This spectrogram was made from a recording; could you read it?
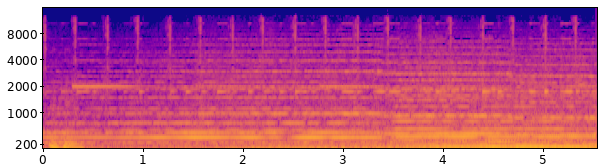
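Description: clock ticking

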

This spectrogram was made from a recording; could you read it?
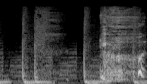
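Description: cough

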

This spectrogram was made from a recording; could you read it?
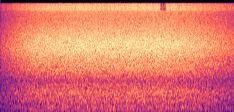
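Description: rushing waterfall

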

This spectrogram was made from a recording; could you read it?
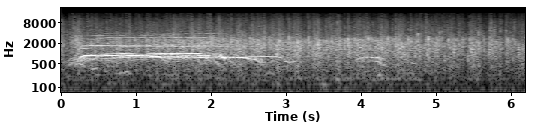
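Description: audience clapping to vote

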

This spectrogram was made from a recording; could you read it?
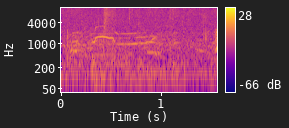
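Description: dog howling

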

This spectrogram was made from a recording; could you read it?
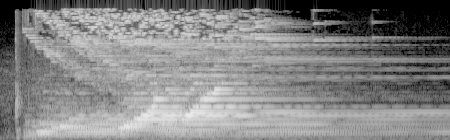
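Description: chimes

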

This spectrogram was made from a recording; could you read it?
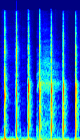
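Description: applause

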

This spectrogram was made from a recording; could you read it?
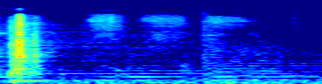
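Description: dice rolling

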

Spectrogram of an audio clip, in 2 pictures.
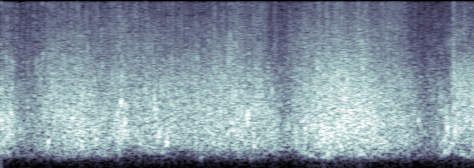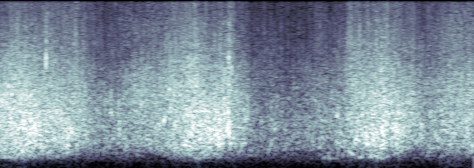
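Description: rhythmic ocean waves

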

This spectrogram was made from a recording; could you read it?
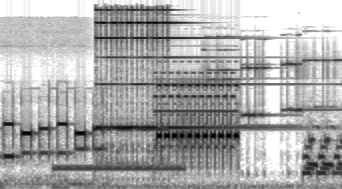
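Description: telephone dialing and ringing

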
